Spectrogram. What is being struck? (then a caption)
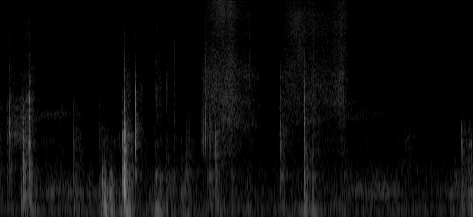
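Paper pages of a hardcover book. A palm strokes the printed paper page of a thick hardcover book, then fingers grab and flip pages over. The result is quiet, close paper sounds: soft brushing swishes, dry crinkles, and crisp flicks as each page turns, with bright, hissy rustles between the flips.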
